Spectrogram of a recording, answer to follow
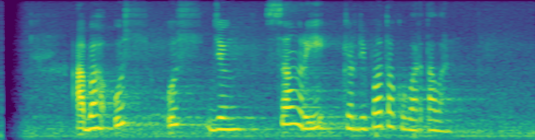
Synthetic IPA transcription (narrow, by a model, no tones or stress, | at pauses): ʔa̰baɦusʔusd͡ʒɨŋsɔŋɾikɨrdipɔt̪ɔkuwart̪awan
